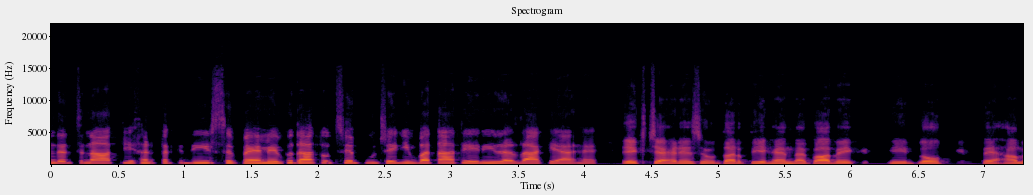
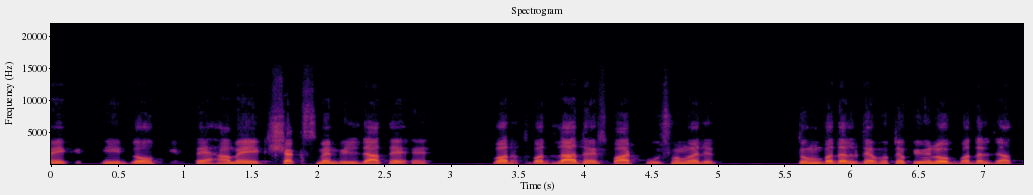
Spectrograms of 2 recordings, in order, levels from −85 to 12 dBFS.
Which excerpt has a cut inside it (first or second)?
first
